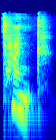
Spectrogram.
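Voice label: "tank", British English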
